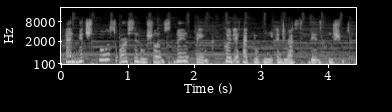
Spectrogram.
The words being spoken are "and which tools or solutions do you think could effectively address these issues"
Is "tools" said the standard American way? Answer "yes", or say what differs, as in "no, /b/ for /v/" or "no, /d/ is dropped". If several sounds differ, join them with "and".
no, /l/ is dropped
